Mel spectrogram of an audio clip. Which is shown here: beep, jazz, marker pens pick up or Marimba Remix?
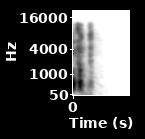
marker pens pick up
